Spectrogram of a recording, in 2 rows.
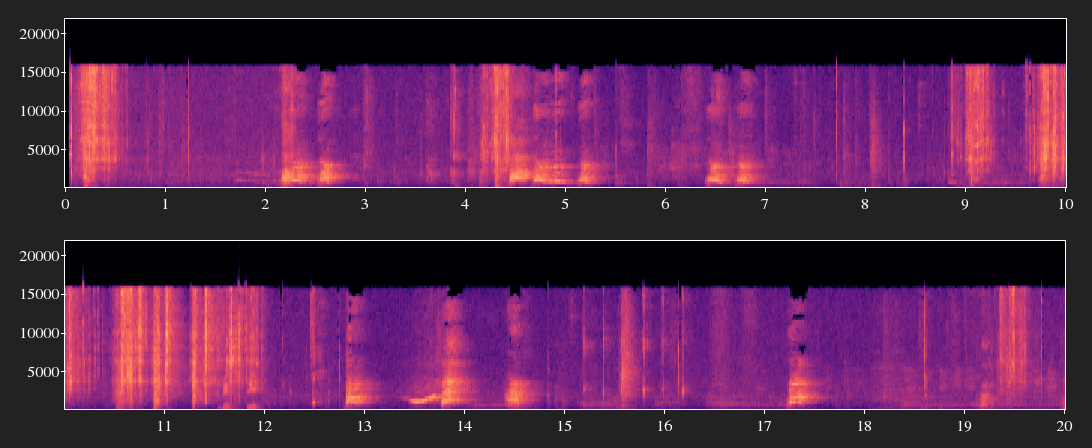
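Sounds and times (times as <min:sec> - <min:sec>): dog barking and yipping: 0:01.8 - 0:02.9, 0:04.3 - 0:05.7, 0:06.4 - 0:07.0, 0:12.8 - 0:13.2, 0:13.8 - 0:14.8, 0:17.2 - 0:17.6, 0:19.0 - 0:20.0.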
